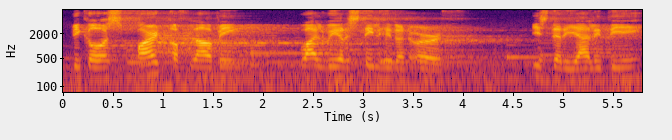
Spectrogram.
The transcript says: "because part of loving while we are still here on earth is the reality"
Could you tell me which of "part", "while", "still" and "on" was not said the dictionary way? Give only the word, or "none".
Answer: none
